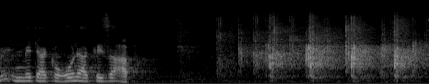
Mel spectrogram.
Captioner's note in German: Beifall AfD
